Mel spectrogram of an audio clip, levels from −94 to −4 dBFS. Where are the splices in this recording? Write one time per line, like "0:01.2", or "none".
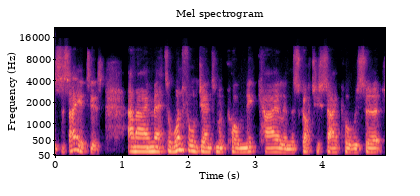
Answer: none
